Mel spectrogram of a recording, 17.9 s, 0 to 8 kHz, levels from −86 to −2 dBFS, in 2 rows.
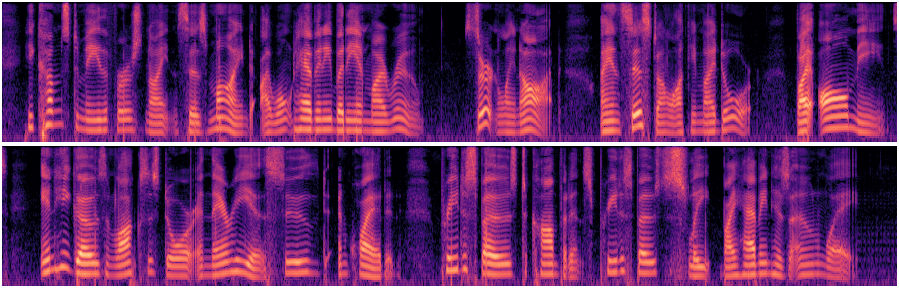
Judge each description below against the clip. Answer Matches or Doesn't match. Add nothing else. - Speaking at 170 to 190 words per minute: Matches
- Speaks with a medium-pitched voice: Matches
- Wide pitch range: Doesn't match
